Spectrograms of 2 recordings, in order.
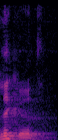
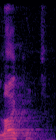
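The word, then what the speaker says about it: Likert: the US you find that people would say like it that's well we say Li it they say like it I think there's some evidence that liquor is the is the right way of pronouncing the word from the from the family so those Americans here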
